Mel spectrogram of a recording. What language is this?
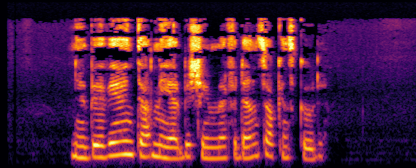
Swedish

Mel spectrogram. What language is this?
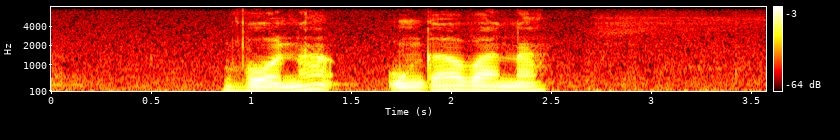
Venda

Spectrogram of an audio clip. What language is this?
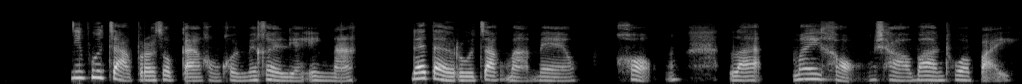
Thai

